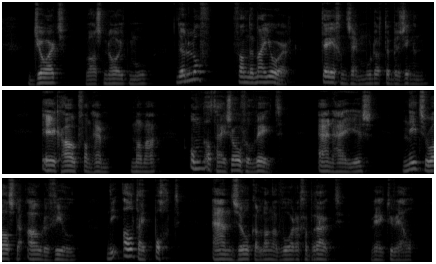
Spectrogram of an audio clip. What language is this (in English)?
Dutch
